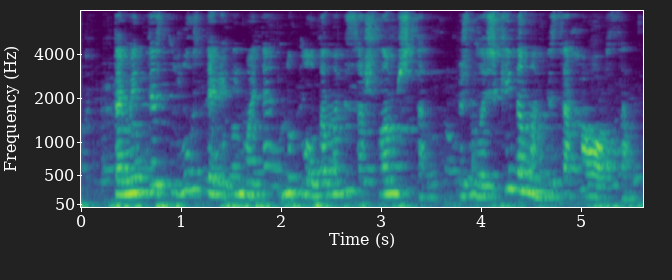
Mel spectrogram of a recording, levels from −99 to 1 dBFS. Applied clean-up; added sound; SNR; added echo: classical method WPE with log-MMSE.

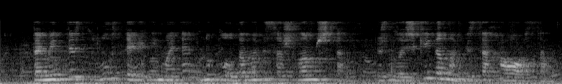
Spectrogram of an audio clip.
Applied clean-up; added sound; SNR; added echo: none; Chirp, tweet; 4 dB; reverberation time 0.6 s.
